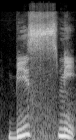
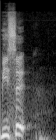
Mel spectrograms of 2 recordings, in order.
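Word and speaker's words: بسم: Jangan disentugin apa? Dipantulin ya si bisnya. Bismi, jangan bise ya. Saya lebayin sedikit ya, saya lebihkan sedikit, bukan bise ya, bukan bukan, jangan digitukan, tapi halus ya, halus, tipis, tajam. Bismi, bismi.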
